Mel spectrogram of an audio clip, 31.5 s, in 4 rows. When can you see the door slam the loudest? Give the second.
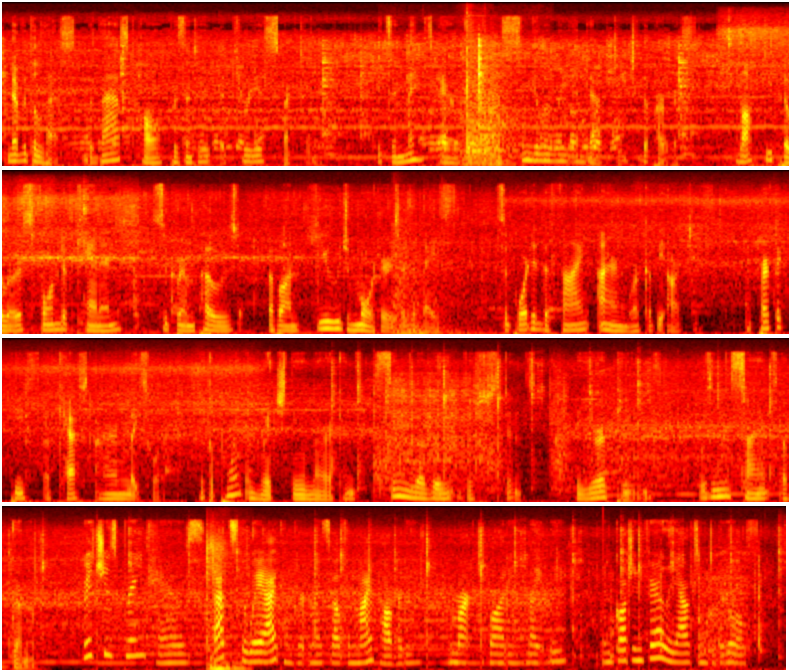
5 s.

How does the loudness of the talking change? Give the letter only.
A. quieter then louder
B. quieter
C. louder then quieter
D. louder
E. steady
E.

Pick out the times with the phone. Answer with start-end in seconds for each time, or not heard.
not heard.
